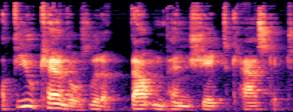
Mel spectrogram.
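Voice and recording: Text read aloud in a natural voice.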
